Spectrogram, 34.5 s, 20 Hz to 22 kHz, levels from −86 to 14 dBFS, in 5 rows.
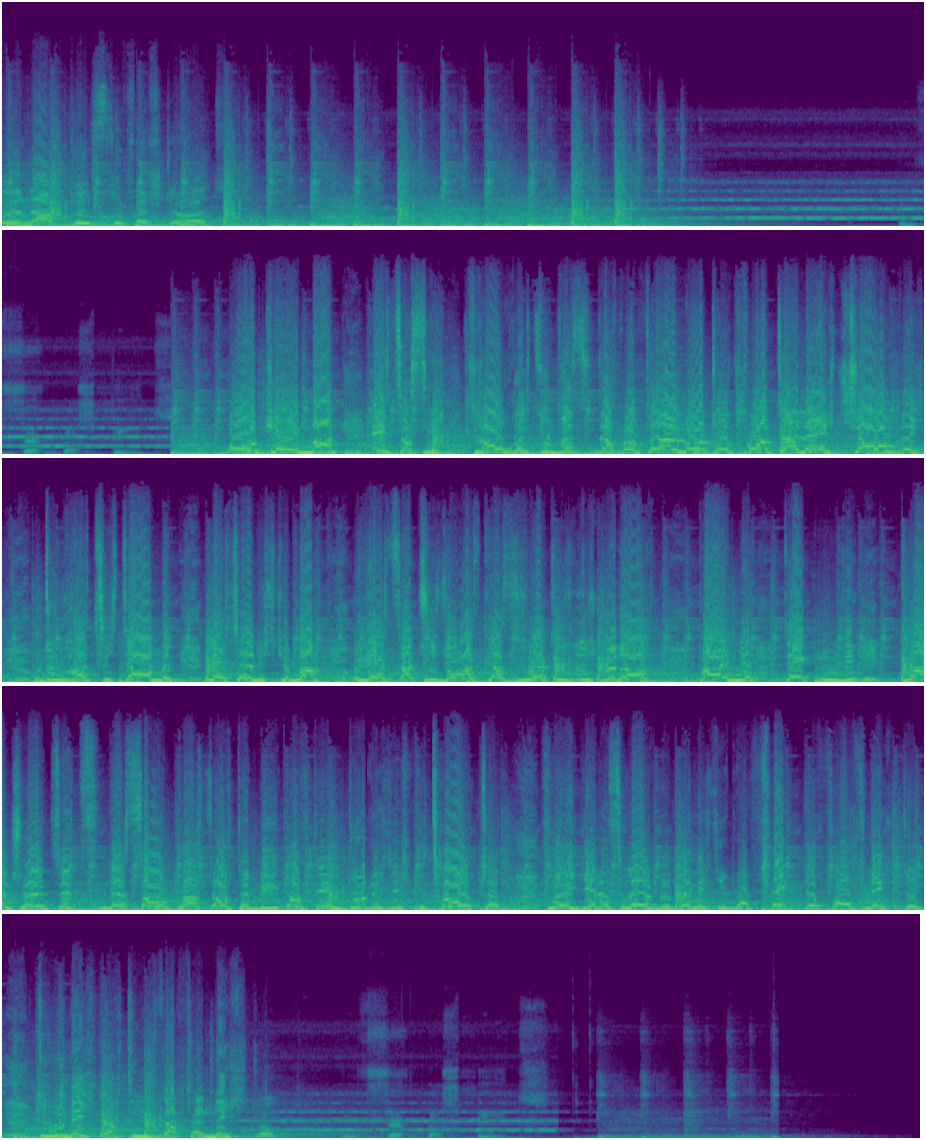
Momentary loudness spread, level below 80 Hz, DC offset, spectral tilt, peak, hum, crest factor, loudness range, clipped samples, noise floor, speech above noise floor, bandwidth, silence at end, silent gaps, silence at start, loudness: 19 LU; -20 dBFS; under 0.1%; -4.5 dB/octave; -2 dBFS; none; 14 dB; 11 LU; under 0.1%; -73 dBFS; 60 dB; 17.5 kHz; 1.05 s; none; 0 s; -14 LUFS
